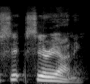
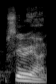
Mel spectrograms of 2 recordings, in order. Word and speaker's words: Sirianni: This is Coach Sirianni. Am I saying it right? Yes. Sirianni.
